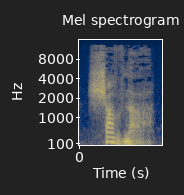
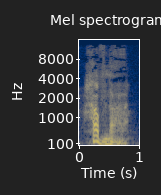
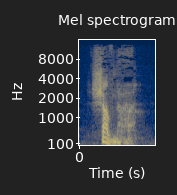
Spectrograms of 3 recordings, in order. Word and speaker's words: Samhain: According to those who have studied the matter, or who just know such things, the barely pronounceable Samhain should be pronounced Shavna, if you're a male, or Havna, if you're a female. However, as I understand it, nowadays most Gaelic-speaking folk, men or women, simply pronounce it Shavna.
